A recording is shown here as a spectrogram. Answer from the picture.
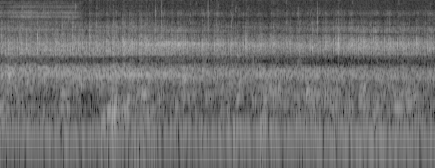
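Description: Steady muffled underwater noise heard through a diving camera's housing: a low hum with a hiss above it, and a small blip about a second in.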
